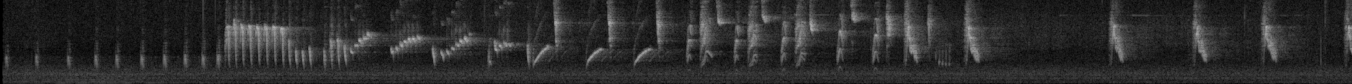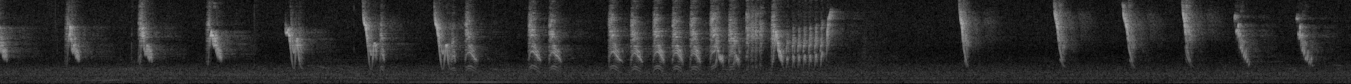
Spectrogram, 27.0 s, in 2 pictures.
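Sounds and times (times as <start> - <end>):
bird giving sharp high downward-slurred chirps and rapid repeated notes: 0.0 - 10.1, 11.1 - 22.0, 23.1 - 26.9.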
